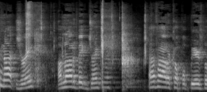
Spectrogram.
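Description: An aluminium can clinks on a hard counter.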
